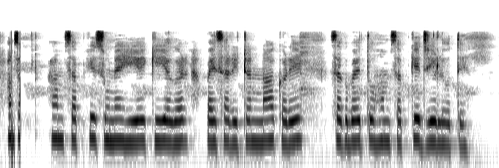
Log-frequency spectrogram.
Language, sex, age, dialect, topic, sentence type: Magahi, female, 41-45, Northeastern/Surjapuri, banking, question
